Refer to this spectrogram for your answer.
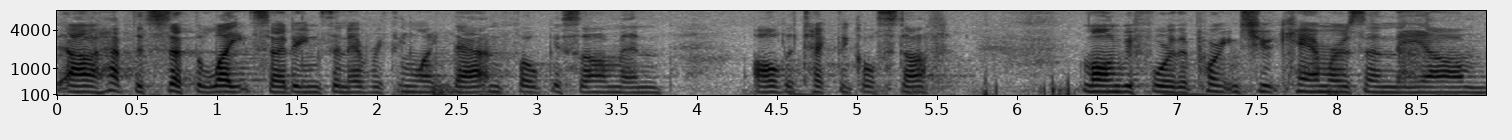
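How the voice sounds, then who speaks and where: This woman has an ordinary speaking voice with a medium pitch. She keeps a moderate pace and fairly even intonation. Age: 60s. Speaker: photographer. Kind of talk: interview.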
